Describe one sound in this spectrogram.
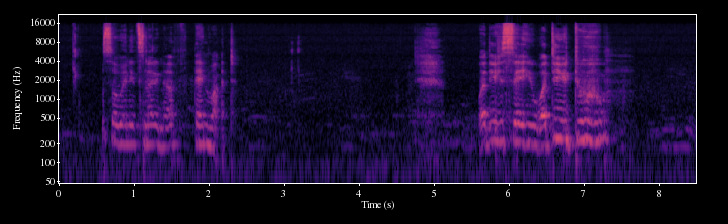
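A young woman speaks close by, slowly and with pauses.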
